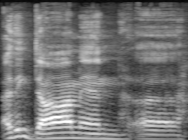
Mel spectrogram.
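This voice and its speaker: A man's voice: mid-range voice, fairly even intonation, slow pace, darkish tone, faint music behind. A man co-hosting a casual wrestling podcast, agreeable and often echoing the others, with hesitant starts. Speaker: podcast co-host. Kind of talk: casual chat.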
